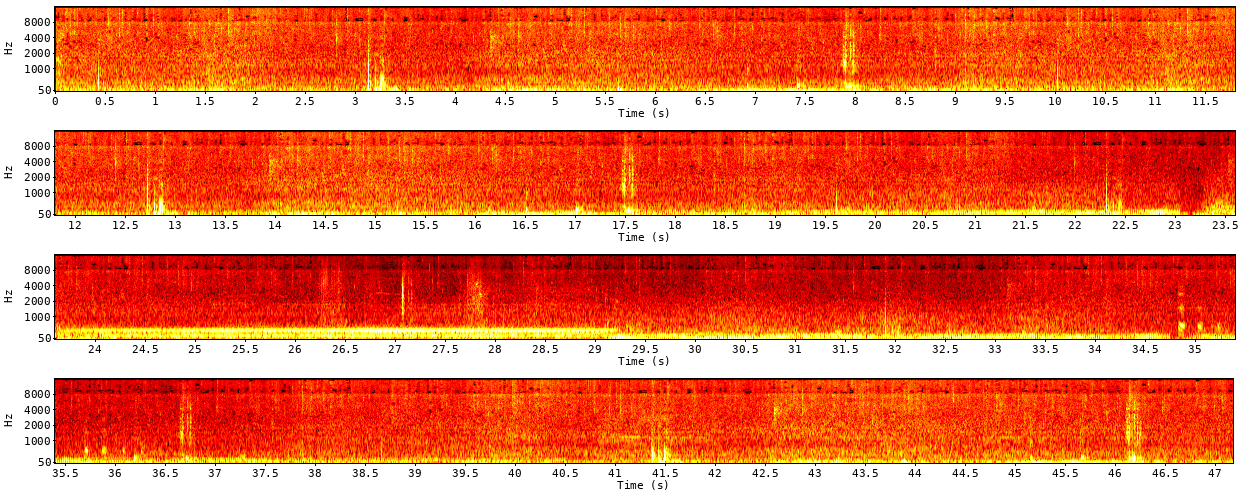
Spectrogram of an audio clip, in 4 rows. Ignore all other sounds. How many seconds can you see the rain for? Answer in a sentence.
You can hear the rain for 47 seconds altogether.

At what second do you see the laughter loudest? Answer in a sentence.
The loudest moment of the laughter is at 35 seconds.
